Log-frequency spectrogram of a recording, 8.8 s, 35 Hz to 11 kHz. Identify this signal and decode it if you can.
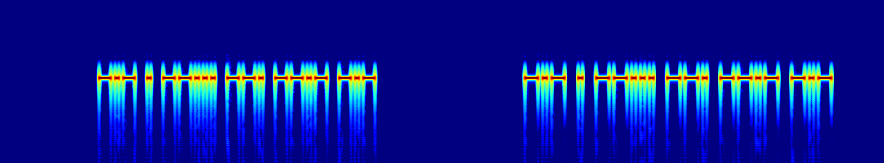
Morse code, heard as a keyed tone, about 30 wpm, 700 Hz. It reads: KE7GQK KE7GQK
